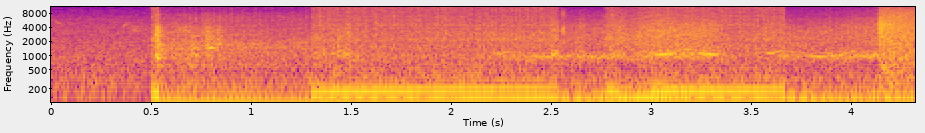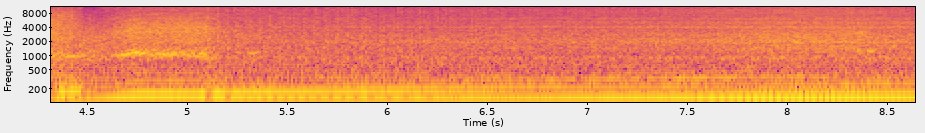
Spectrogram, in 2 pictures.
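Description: A truck revs and skids in GTA: Vice City Stories, its engine droning steadily as the pitch rises and falls through shifts, with brief screeching slides of the tyres partway through.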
